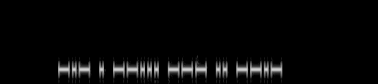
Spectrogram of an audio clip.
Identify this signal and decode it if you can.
Morse code, heard as a keyed tone, about 34 wpm, 700 Hz. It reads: KE7OIQ
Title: USA Call Signs - 6 Characters - 35wpm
